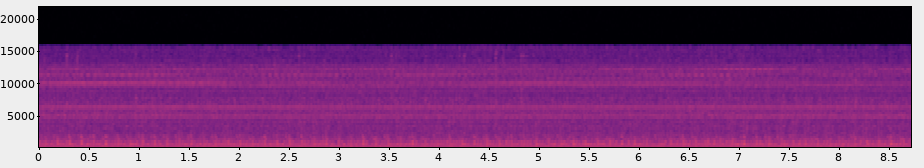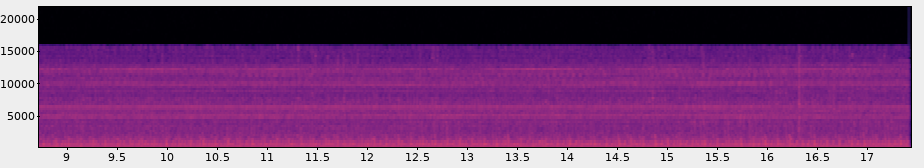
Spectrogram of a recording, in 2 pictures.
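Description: A small propeller airplane engine drones loudly and steadily from inside the cockpit.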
